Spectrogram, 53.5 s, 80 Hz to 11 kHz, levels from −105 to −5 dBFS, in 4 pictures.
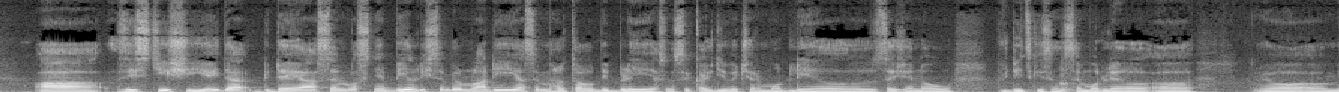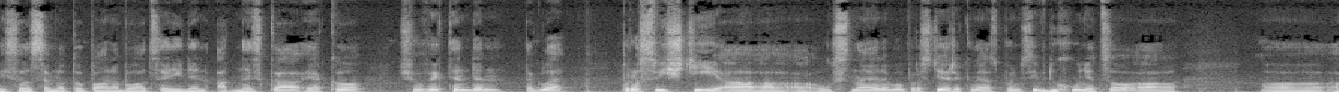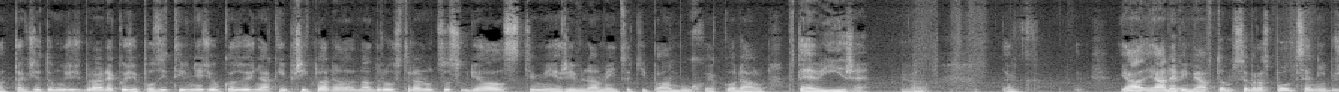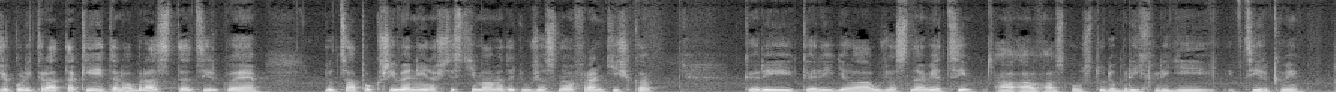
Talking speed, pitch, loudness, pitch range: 145 wpm, 120 Hz, -18 LUFS, 110-130 Hz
